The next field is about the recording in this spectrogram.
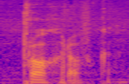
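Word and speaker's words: Prokhorovka: That's you put the emphasis on the first part of the word. Prokhrovka.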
